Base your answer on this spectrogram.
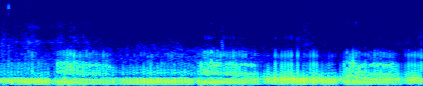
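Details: Black domestic cat purring while lying beside someone; a steady low rumbling purr in rhythmic pulses, each breath phase lasting about a second with brief pauses between, with faint rustling.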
